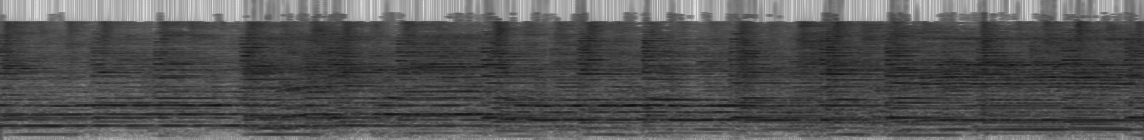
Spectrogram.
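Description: Three nylon-string classical guitars playing a milonga together live, plucked melody over a pulsing bass line.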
